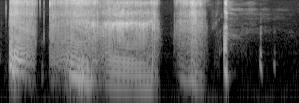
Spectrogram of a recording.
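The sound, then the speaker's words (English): A loud fart sound effect used as a spoiler alarm: one long, buzzy, wavering blast lasting about a second and a half, followed by a few short sputtering pops, with no talking. “Here's the spoiler the alarm. Spoiler fart alarm.”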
